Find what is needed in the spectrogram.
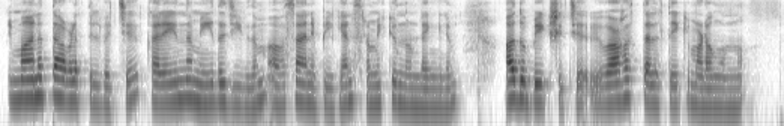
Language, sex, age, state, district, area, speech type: Malayalam, female, 30-45, Kerala, Thiruvananthapuram, rural, read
